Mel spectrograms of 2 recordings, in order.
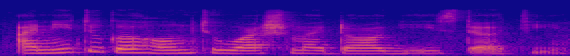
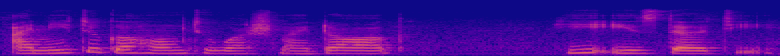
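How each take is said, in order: First: It runs on quickly with no pause after dog. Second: There is a clear pause after dog. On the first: The speaker calls it wrong. "If I took this comma out, I'd read it like this. ... I'm reading very fast and it doesn't sound right" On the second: The speaker calls it right. "Did you hear I stopped as a as a pause there and then I carried on"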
